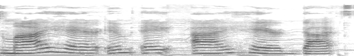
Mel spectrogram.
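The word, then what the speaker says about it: maihair.co: But it's myhair, M-A-I hair dot, like a period, co on Instagram.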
